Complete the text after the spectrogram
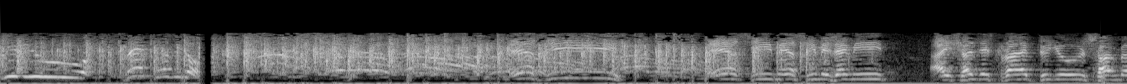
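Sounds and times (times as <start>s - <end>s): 
audience applause: 0.0s - 8.2s
crowd voices and cheers: 2.7s - 7.0s
speech: 8.0s - 11.2s.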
